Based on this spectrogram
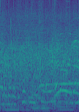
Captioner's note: clapping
